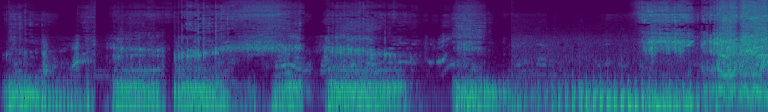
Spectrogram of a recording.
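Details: Caged man-eating tiger, said to have killed nine people, trying to pounce after capture; deep, rasping roars in repeated bursts of about a second each, with voices mixed in.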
